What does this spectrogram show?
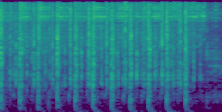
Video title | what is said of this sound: HOW TO ADD CRYSTAL 👀 INLAYS TO YOUR COASTER MOLD!!#RESINTUTORIAL #RESINART | this one you'll notice is rattling when I shake it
